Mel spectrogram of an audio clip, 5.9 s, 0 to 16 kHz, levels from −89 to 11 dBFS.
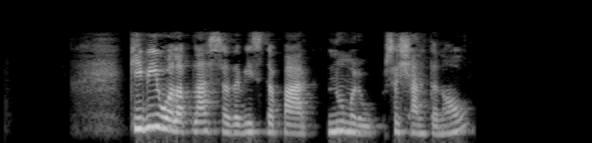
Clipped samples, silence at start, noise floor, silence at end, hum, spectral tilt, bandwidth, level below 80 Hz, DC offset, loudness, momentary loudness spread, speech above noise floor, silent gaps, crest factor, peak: under 0.1%; 0.85 s; -88 dBFS; 1.25 s; none; -3.5 dB/octave; 7.8 kHz; -62 dBFS; under 0.1%; -17 LUFS; 21 LU; 71 dB; 3.21-3.26 s; 18 dB; -2 dBFS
